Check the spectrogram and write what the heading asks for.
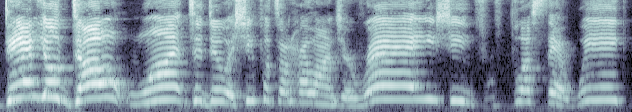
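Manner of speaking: high, slow, drawn-out delivery, opening loud; emphatic exclamation. Real, not acted. Recapper dramatising the hotel rejection, loudly emphatic. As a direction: proclaim it with dragged-out words.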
